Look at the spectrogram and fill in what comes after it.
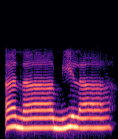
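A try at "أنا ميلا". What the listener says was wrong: Okay, make sure you don't elongate the lam at the end.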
